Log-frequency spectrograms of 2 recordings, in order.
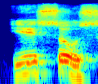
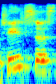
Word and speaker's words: Jesus: Tetapi kalau orang Jerman nggak akan bilang Jesus, dia akan bilangnya ini bacanya adalah Yesus bacanya, walaupun tulisannya Jesus. Tapi dia akan bacanya Y, huruf Yod, ini jadi Y.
